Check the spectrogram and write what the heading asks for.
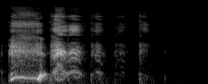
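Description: A man laughing: a few short bursts of laughter that grow fainter and trail off about one and a half seconds in.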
